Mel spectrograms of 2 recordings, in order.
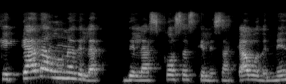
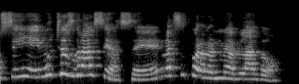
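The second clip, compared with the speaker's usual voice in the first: high, sarcastic, insincere tone; 7 semitones higher than usual. Showing how speaking with sarcasm sounds when thanking someone: sarcastic tone. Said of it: "O cuando hablas con sarcasmo".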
